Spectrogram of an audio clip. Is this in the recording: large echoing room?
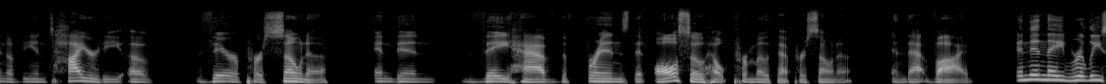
no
